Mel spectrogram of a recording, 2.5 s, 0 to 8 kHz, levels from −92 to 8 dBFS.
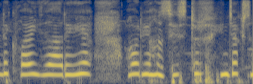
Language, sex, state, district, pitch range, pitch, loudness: Hindi, female, Himachal Pradesh, Shimla, 350-375 Hz, 360 Hz, -11 LUFS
